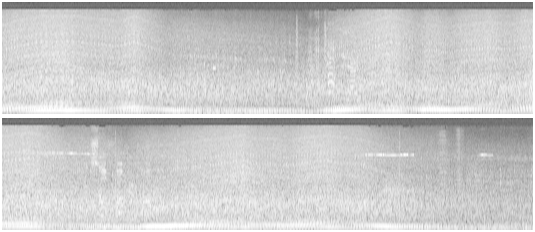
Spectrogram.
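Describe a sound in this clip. A truck engine hums and revs up and down as it drives.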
